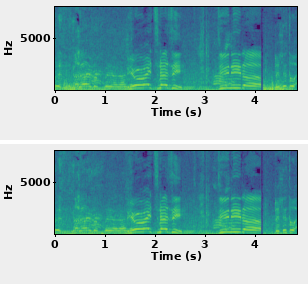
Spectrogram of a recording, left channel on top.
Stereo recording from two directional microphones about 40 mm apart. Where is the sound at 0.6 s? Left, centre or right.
Left.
